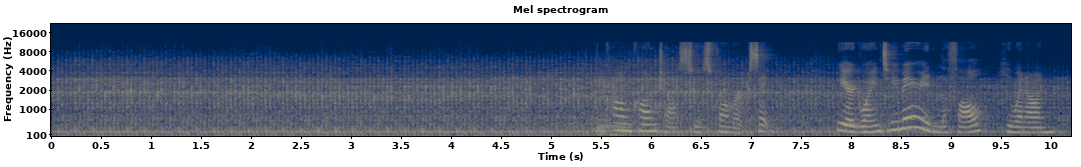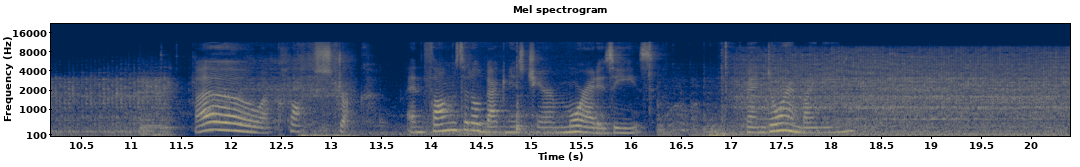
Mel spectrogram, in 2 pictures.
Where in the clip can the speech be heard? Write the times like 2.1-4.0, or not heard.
5.4-10.1, 11.6-16.2, 17.1-18.4.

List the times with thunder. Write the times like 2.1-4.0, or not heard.
not heard.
